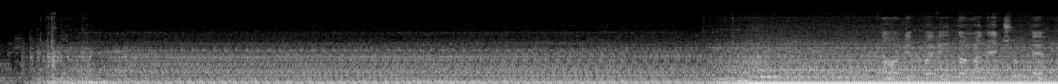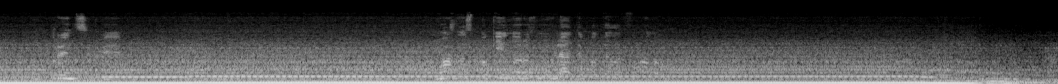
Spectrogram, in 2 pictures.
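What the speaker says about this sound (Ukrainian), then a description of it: "давайте заведемо трактор" A Solis 105 tractor engine turns over and catches after several seconds of low background rumble, then settles into a loud, steady diesel idle with a constant hum heard close up from inside the cab.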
